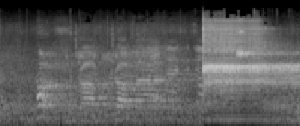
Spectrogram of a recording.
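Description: Gym scoreboard buzzer sounding about two and a half seconds in and holding steady for over a second, marking the end of the first period of a wrestling bout. Before it come shouting voices.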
